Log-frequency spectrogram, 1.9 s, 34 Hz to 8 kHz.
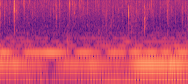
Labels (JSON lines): {"label": "biophony, midshipman", "recorder": "SoundTrap 500"}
